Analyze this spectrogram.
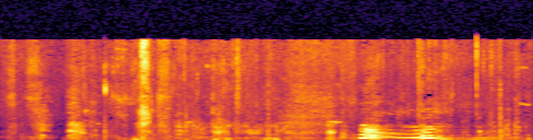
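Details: Friendly sled dogs in Alaska, trained to be sociable, greeting a visitor: panting and soft snuffles, then a drawn-out whine that slides downward over the final second, with people's voices close by.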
